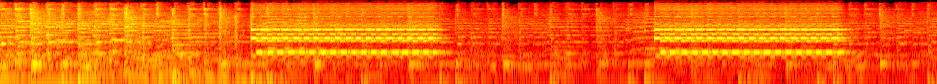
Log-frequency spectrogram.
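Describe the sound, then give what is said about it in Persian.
A telephone rings for an incoming call in two long, steady electronic ring bursts, each lasting about two seconds, over a busy background sound. “آمنوچهر زنگ زده، فکر کنم این شماره آمنوچهره.”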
